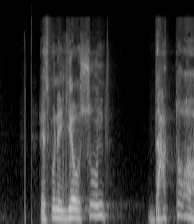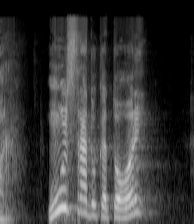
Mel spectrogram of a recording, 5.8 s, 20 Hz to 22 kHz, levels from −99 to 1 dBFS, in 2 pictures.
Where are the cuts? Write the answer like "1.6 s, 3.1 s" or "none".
3.5 s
